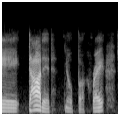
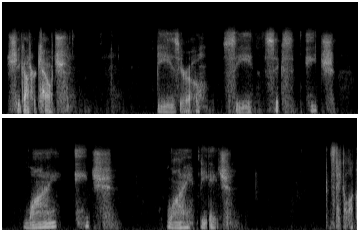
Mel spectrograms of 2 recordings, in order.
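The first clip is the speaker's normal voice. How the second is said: slow, drawn-out, barely audible whisper; 5 semitones lower, 17 dB quieter than usual. Reading out a product code while someone is on the phone: whispering. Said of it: "We're whispering 'cause Lori's on the phone".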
